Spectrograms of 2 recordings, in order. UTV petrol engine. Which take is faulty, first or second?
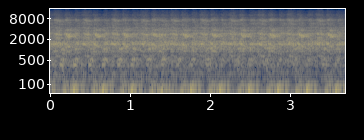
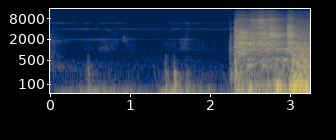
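first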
